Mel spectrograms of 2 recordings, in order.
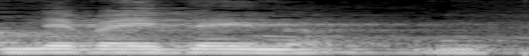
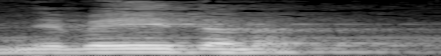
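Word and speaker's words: निवेदन: The common mispronunciation is E Nivedena Dharo. It's not Nivedena, Nivedana, E Nivedana Dharo.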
